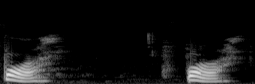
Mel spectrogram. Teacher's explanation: In the word FOR, the OR sound comes just before the rhotic R. So you gather up the back of the tongue or you turn up the front of the tongue and say OR. And our plain OR becomes OR. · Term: rhotic vowels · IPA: /fɔr/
